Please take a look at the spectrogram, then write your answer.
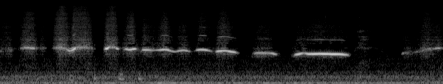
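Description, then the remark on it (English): Someone whistles a short, wavering tune alone, with breathy, uneven notes that wobble in pitch and break off, ending on a longer held tone; fairly clear. “I can try to whistle something. It's pretty horrendous.”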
